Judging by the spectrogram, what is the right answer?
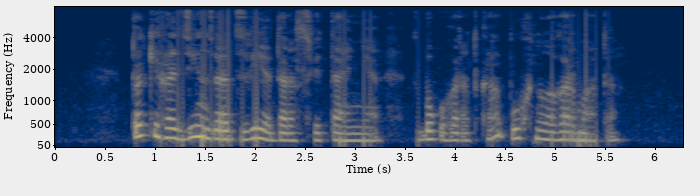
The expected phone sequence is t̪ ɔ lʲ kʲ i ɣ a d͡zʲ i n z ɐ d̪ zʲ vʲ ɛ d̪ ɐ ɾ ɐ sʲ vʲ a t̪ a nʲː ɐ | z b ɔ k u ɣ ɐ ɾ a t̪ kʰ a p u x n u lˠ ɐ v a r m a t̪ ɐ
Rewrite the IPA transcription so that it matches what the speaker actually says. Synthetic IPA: t̪ ɔ lʲ kʲ i ɣ a d͡zʲ i n z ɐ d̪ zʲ vʲ ɛ d̪ ɐ ɾ ɐ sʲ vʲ i t̪ a nʲː ɐ | z b ɔ k u ɣ ɐ ɾ a t̪ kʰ a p u x n u lˠ ɐ ɣ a r m a t̪ ɐ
